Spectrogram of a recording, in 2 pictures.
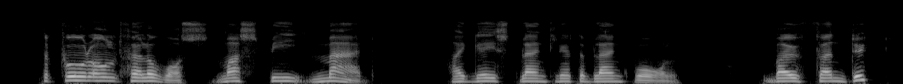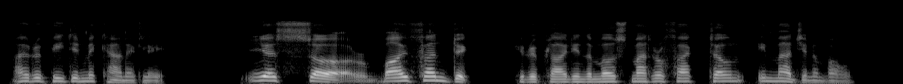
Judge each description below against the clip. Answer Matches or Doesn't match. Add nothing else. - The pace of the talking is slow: Matches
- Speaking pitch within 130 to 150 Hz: Matches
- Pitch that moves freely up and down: Doesn't match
